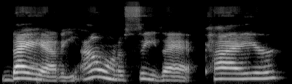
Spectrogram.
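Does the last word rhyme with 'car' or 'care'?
care. The last word rhymes with 'care'. This is how it is said in the speaker's home region. "where I come from, it'd be"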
